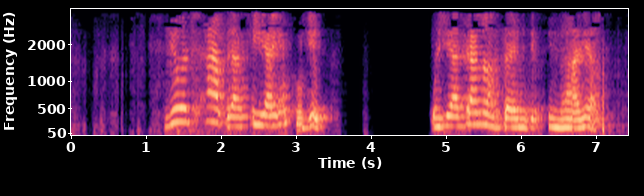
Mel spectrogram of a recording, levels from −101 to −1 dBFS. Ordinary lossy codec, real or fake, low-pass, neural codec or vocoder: MP3, 16 kbps; fake; 3.6 kHz; codec, 16 kHz in and 24 kHz out, 0.6 kbps, FireRedTTS-2 codec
